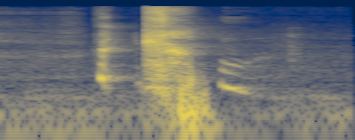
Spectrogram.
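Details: Uncovered allergic sneezing fit after dusting: a quick indrawn breath, then one loud explosive sneeze and a brief trailing voiced sound. Single sneeze.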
